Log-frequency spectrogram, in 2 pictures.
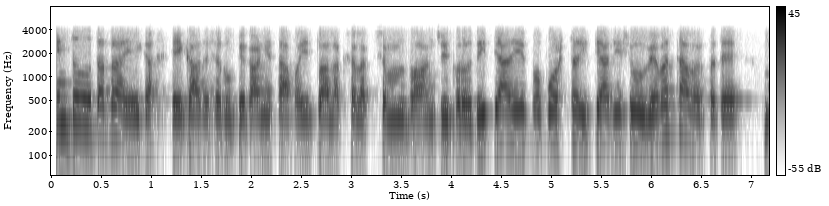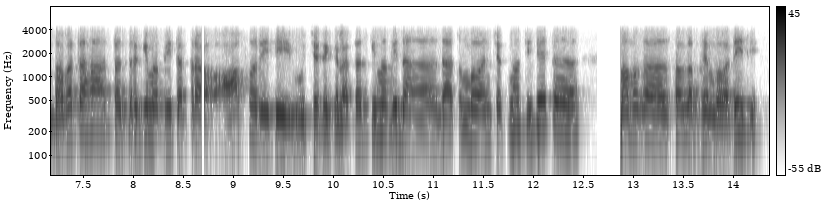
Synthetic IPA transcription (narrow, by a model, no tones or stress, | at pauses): kint̪ut̪ɐt̪ɾɐeːkɐeːkaːd̪ɐʃɐɾuːpjɐkaːɾɳist̪ʰaːpɐjit̪ʋaːlɐkʂɐlɐkʂɐmbʱɐʋaːnt͡ʃuikɐɾoːt̪iːt̪jaːd̪ipoːʂʈɐit̪jaːd̪ʱiʃuʋjɐʋɐst̪ʰaʋɐɾt̪ɐt̪ebʱɐʋɐt̪ɐɦɐt̪ɐnt̪ɾɐkimɐpit̪ɐt̪ɾɐaːpʰɐɾit̪iut͡ʃːt͡ʃɐt̪ekilɐt̪ɐt̪̚kimɐpid̪ad̪aːt̪umbʱɐʋaːnt͡ʃɐknoːt̪it͡ʃeːt̪ | mɐmɐkɐsɐwlɐbʱjɐmbʱɐʋɐt̪it̪i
